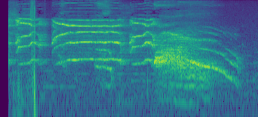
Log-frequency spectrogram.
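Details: Molly, a five-month-old dog, howls for the first time: long sustained harmonic notes, steady then rising slightly, broken by brief pauses near one and two and a half seconds, ending in a wavering, falling howl that fades out.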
